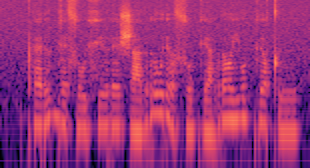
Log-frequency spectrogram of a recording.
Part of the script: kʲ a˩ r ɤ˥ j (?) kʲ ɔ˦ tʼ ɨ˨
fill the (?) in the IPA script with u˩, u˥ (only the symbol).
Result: u˥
